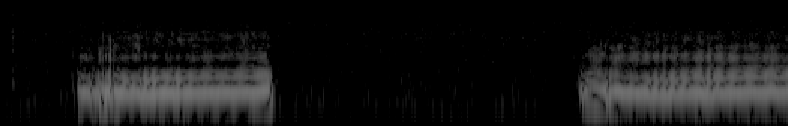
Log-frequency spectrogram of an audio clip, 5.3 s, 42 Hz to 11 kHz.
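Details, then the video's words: Sleeping cat snoring, with two drawn-out, droning, nasal snores of about 1.3 seconds each, separated by a quiet pause of roughly two seconds in a calm room. "Snoring Cat"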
